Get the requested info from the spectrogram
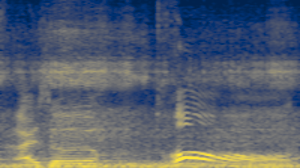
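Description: Race commentator speaking in French, with the sound of the motorcycles on the grid underneath.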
